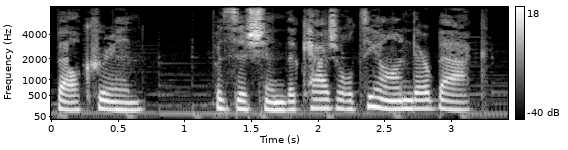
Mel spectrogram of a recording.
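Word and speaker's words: PELCRN: following are the treatment p-e-l-c-r-n pronounced balcrin the casualty on their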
